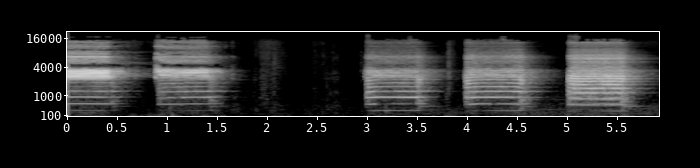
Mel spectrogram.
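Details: Simplex fire alarm system test with horn-strobes (Simplex 4903 series, True Alert, Wheelock MT, Gentex strobes) on one circuit: five uneven horn blasts, later ones raspy and thin with ragged tails; horn weak, starved by too many devices sharing the notification circuit.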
